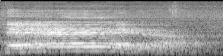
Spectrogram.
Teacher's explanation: Então aqui a sílaba tônica é o ré. O ré é a penúltima sílaba, última, penúltima.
